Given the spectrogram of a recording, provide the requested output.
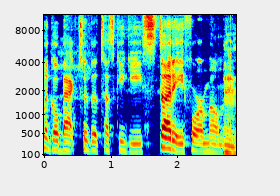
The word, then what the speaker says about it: Tuskegee: Tuskegee, you're right, it's Tuskegee. I said it wrong, but which is people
